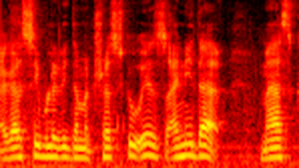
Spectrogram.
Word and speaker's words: Dimitrescu: Alright, I gotta see where Lady Dimitrescu is.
